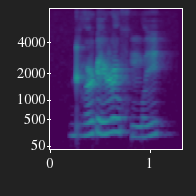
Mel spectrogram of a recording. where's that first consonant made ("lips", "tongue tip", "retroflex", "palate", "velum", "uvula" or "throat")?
retroflex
